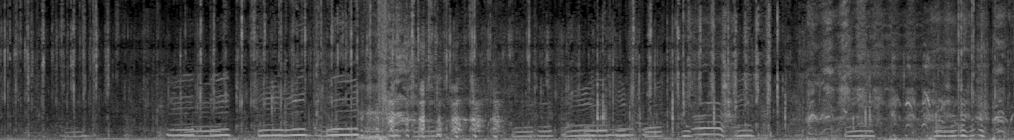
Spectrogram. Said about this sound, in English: right after you hear how beavers sound when they eat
